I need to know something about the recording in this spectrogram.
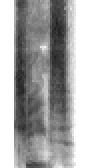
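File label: "cheese", British phonetics; 英语音标发音（剑桥版）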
